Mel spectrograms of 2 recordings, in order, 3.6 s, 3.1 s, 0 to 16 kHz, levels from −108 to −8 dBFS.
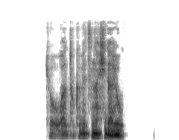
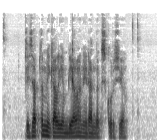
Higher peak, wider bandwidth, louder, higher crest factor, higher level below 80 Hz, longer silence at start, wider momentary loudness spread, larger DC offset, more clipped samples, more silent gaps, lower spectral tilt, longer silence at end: second, -8 dBFS vs -4 dBFS; second, 8.6 kHz vs 11.5 kHz; about the same, -24 LUFS vs -24 LUFS; about the same, 20 dB vs 20 dB; about the same, -48 dBFS vs -46 dBFS; first, 1 s vs 0.5 s; first, 18 LU vs 12 LU; neither; neither; neither; about the same, -7 dB/octave vs -6 dB/octave; first, 1.15 s vs 0.65 s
